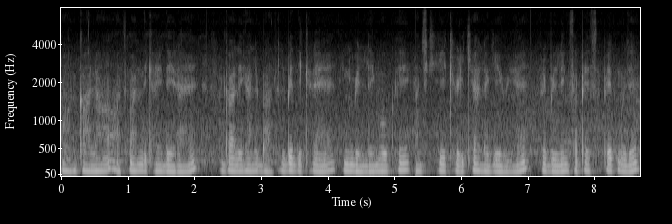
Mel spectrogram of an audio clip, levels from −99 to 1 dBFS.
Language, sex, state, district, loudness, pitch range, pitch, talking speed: Hindi, male, Maharashtra, Solapur, -36 LUFS, 105-115 Hz, 110 Hz, 195 wpm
